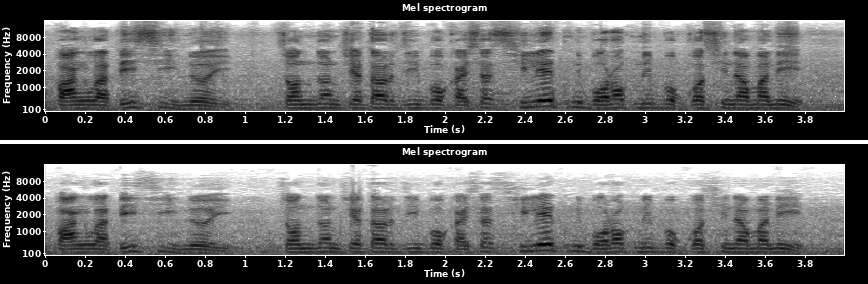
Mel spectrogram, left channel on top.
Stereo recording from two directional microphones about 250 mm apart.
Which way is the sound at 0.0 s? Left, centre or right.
Centre.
